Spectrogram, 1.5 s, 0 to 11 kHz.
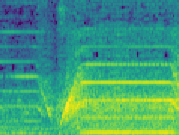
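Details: CNC plasma table with ClearPath servo motors on new mounts, trial program run with the plasma off, traveling around 47 holes: clean servo whine climbs as the gantry speeds up, holds steady, then drops; normal motion.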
